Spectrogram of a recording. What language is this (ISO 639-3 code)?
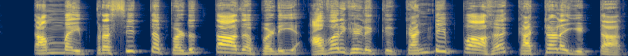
tam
